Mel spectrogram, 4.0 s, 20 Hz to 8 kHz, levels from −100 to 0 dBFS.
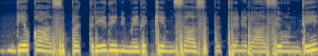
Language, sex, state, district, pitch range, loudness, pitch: Telugu, female, Andhra Pradesh, Srikakulam, 205-230 Hz, -16 LUFS, 220 Hz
